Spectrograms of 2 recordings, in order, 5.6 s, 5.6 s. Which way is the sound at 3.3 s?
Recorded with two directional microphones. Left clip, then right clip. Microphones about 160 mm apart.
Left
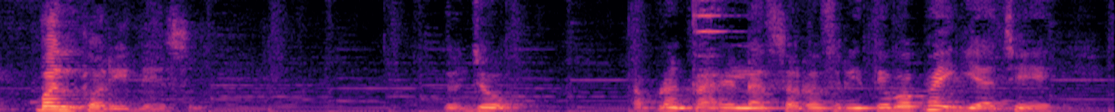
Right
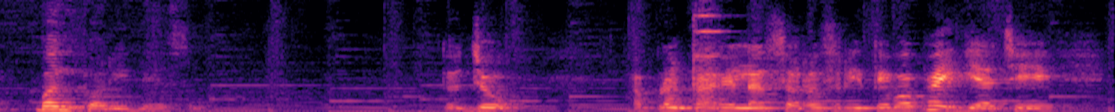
25° left (ahead or behind).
